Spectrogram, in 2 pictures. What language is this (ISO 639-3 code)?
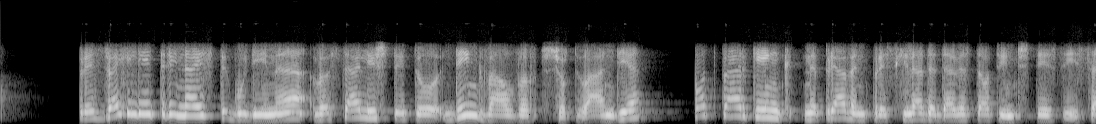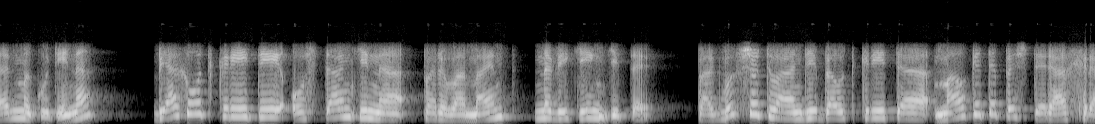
bul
